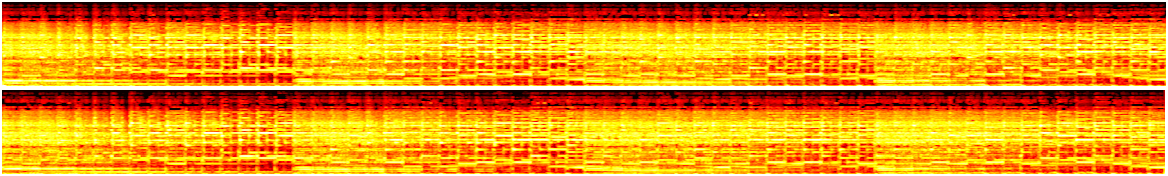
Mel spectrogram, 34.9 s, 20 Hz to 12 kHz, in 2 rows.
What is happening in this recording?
guitar 2 hi 16bar
Ableton guitar loop3
delay, distortion, guitar, loop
